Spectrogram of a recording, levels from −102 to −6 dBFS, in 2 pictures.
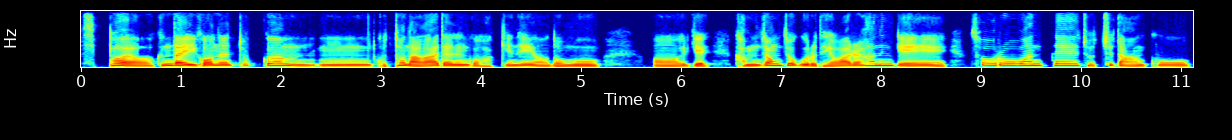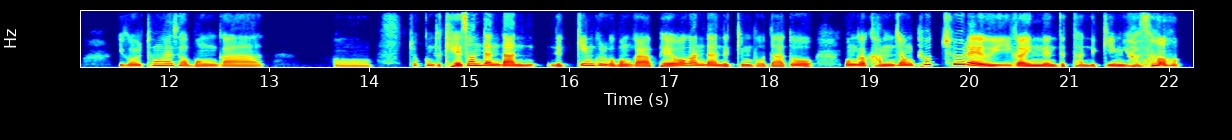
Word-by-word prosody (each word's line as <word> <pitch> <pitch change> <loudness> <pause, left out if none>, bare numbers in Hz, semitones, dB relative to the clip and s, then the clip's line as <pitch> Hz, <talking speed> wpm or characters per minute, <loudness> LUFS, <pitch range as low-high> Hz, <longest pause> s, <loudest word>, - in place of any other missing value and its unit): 싶어요. 185 -8 0
근데 230 -2 +3
이거는 215 +3 +1
쪼끔 230 -5 -3
음 185 0 -1
고쳐 205 +5 -4
나가야 180 0 +2
되는 185 -2 +1
것 175 -1 -4
같긴 170 +4 -5
해요. 185 -6 0
너무 160 +2 -1 0.5
어 155 -2 -3
이게 165 0 -1 0.2
감정적으로 210 +2 +1
대화를 190 +7 -1
하는 275 0 +1
게 180 -5 -2 0.2
서로한테 285 -2 -1
좋지도 200 -1 -6
않고 175 +2 -4 0.4
이걸 200 +1 -1
통해서 260 -3 0
뭔가 160 0 -3 0.7
어 160 -1 -9 0.4
쪼끔 235 -1 -6
더 190 - -4
개선된다는 195 - +4
느낌? 155 - -2
그리고 210 -8 +1
뭔가 160 +2 +1
배워 170 +5 +3
간다는 205 -8 +2
느낌보다도 150 +2 -2 0.3
뭔가 190 0 +3
감정 180 +6 +2
표출에 390 - +4
의의가 180 +3 +3
있는 145 +1 +3
듯한 155 +1 -4
느낌이어서 180 - +1
185 Hz, 270 characters per minute, -18 LUFS, 165-225 Hz, 0.7 s, 개선된다는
